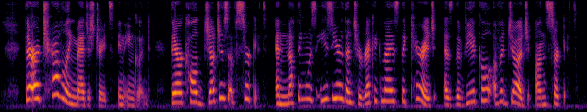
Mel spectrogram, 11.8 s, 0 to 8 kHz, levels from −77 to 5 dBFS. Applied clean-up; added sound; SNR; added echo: none; none; none; none.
